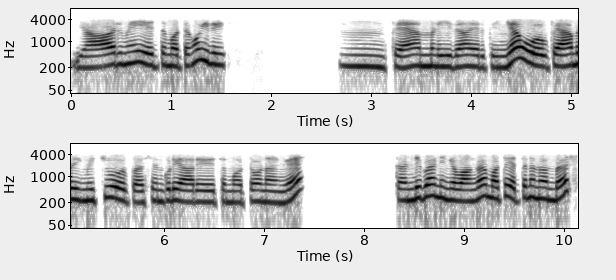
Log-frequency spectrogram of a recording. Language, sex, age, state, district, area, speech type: Tamil, female, 18-30, Tamil Nadu, Krishnagiri, rural, conversation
